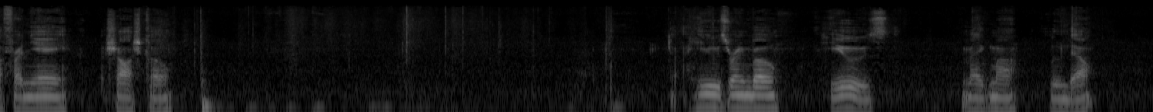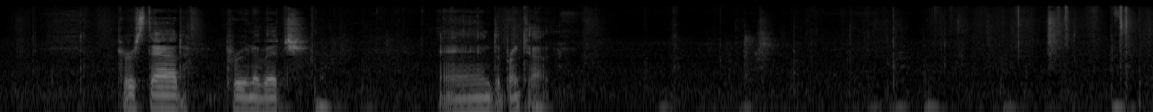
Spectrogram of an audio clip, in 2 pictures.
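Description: Cards slide and rustle softly between hands.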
